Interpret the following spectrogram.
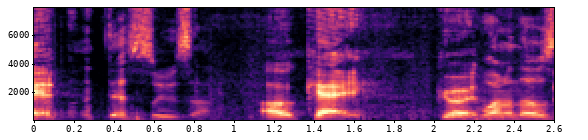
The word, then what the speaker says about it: D'Souza: mary D'Souza how do you say it D'Souza ok good one of those names that you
